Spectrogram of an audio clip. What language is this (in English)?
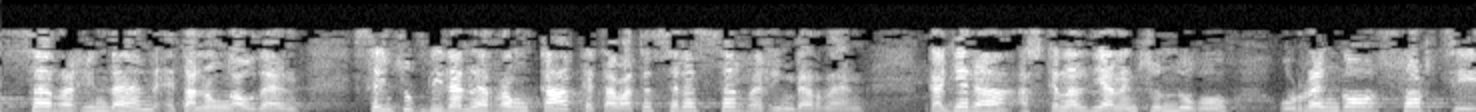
Basque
